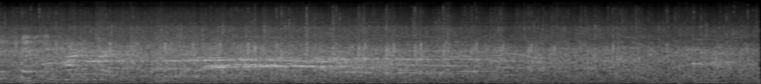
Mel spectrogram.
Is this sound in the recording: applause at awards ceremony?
yes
